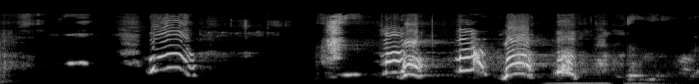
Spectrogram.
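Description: A young woman speaks in a distressed voice.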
